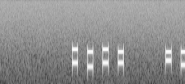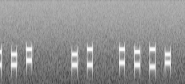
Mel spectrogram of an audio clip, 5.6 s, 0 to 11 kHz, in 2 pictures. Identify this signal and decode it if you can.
DTMF, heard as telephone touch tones, dialled by machine, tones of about 80 ms. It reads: 9298 054# 46 9537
